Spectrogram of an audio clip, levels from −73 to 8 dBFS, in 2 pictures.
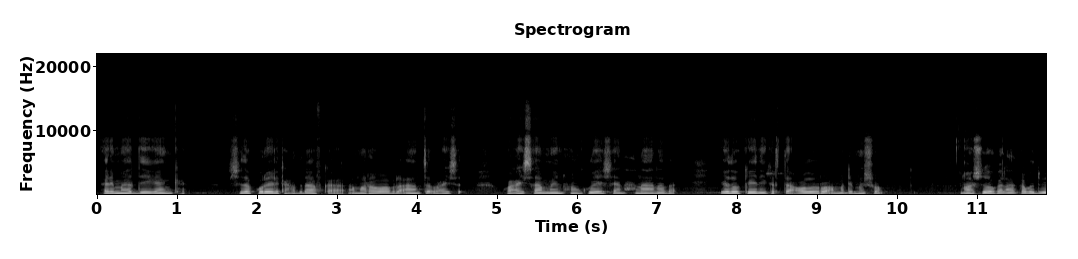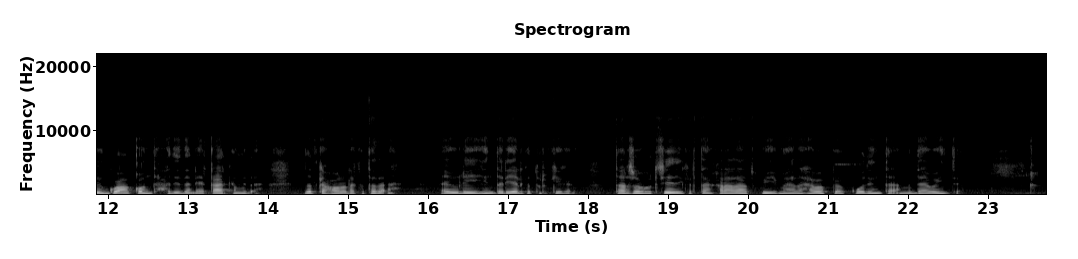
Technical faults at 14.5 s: none

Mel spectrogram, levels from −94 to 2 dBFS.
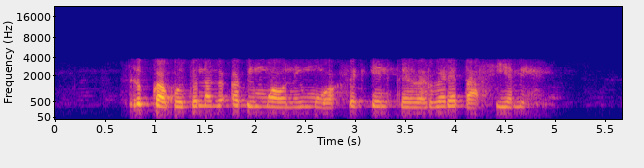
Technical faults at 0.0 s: Speex codec

